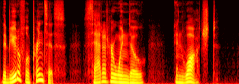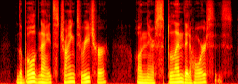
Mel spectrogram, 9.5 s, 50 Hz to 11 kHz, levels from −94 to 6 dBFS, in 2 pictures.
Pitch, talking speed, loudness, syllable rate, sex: 135 Hz, 125 wpm, -19 LUFS, 3.7 syllables/s, male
